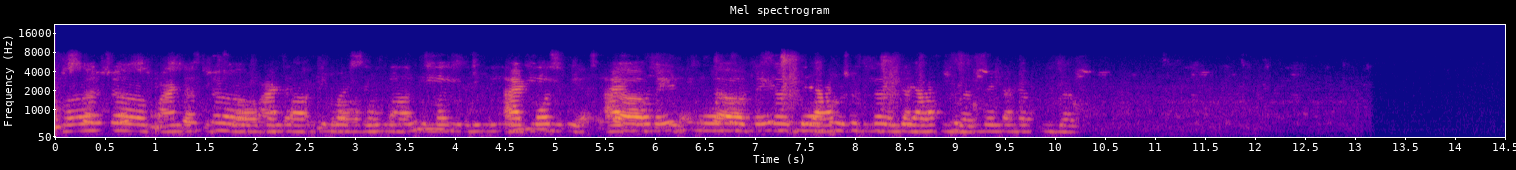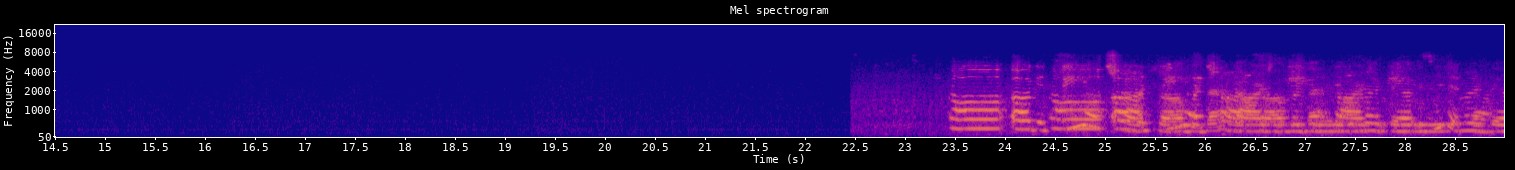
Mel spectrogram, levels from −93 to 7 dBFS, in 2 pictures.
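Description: From 0.0 to 13.17 s, and again from 24.33 s to the end, a delayed copy of the speech runs about 1 s behind the original at roughly the same loudness: an echo leak, likely from a loudspeaker-side echo canceller letting its microphone pickup back into the call. On a spectrogram, the harmonic pattern of each phrase reappears one second later, overlapping the next. The waveform shows near-equal bursts doubled, all within a band that tops out at 8 kHz.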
